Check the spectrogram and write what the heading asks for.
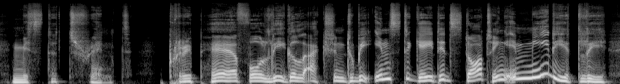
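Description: A man voicing a nagging, scolding creditor balloon in a high squealing pitch. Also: darkish tone, no room sound, studio quality. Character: shrill nagging creditor balloon, genderless thing.

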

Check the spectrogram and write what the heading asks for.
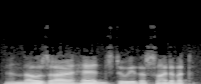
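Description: A proud captive knight, dry and sardonic, whose voice sits low, as a male narrator voices him. The audiobook recording is dull and lo-fi. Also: steady tone, a little fast, natural voice. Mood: bitter.

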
